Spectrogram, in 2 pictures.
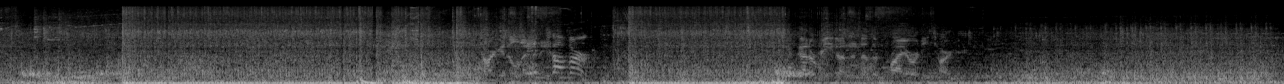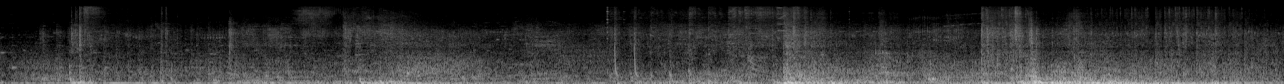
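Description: Gunfire and energy blasts crackle in rapid bursts.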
